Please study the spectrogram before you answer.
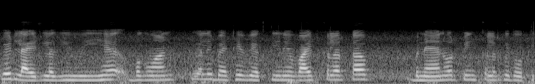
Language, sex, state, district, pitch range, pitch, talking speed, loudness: Hindi, female, Bihar, Vaishali, 195-215 Hz, 205 Hz, 255 wpm, -17 LUFS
